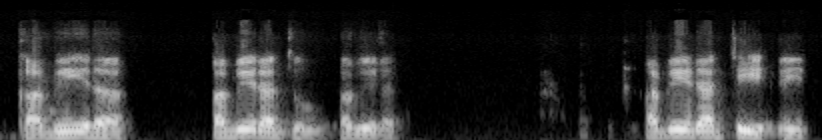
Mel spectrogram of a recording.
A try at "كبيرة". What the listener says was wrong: تو کبیرتو کیوں پڑھ رہے تھے آپ؟ یہ بھی 50 دفعہ بات آ گئی ہے کہ بھائی حرف جر فی من الا جس پر بھی داخل ہو اس کے لاسٹ میں زیر آئے گا.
